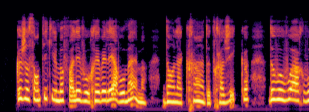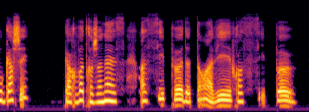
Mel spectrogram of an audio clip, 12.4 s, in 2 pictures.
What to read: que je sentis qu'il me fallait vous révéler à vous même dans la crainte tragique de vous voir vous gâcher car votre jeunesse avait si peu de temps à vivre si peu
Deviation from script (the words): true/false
true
